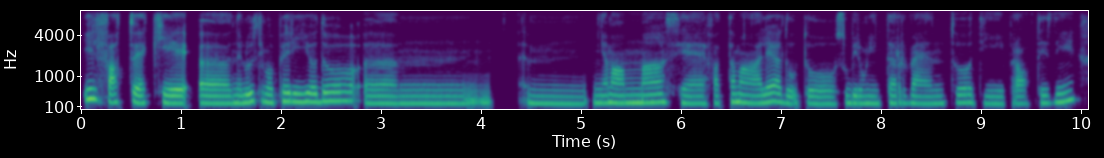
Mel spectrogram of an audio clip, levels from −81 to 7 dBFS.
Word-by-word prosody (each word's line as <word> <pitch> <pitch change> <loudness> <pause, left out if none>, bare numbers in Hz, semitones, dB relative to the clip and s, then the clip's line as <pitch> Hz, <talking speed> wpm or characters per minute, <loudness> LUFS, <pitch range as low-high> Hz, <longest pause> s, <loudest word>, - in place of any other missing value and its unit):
Il 275 0 +6
fatto 200 -1 +3
è 180 -1 +4
che, 180 -2 +4
uhm, 175 -1 +3
nell'ultimo 195 +2 +2
periodo, 220 +2 +3
uhm, 175 +2 -4 0.4
ehm, 170 -2 -5
mia 185 0 -2
mamma 190 +1 +3
si 200 -1 -9
è 175 -1 -3
fatta 175 +4 -4
male, 190 0 +2
ha 210 - +3
dovuto 165 -2 -3
subire 180 +2 -2
un 175 - -2
intervento 175 +1 -4
di 170 -2 -7
protesi 180 +8 -3
180 Hz, 130 wpm, -23 LUFS, 175-195 Hz, 0.4 s, Il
